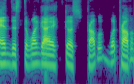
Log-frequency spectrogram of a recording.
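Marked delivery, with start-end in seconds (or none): 1.8-2.7 acted, totally serious, no laugh in it. Retelling a friend's reply to a teacher: imitating a straight-faced reply. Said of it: "With a straight face".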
